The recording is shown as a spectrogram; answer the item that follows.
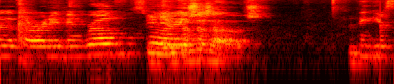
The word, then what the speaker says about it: Pimientos asados: So Pimientos asados.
